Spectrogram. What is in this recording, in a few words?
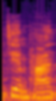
"jian4 pan2", Chinese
